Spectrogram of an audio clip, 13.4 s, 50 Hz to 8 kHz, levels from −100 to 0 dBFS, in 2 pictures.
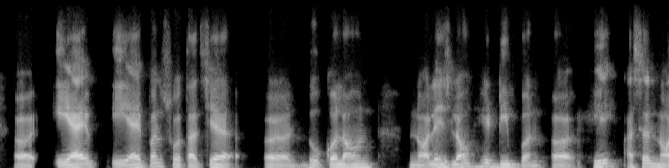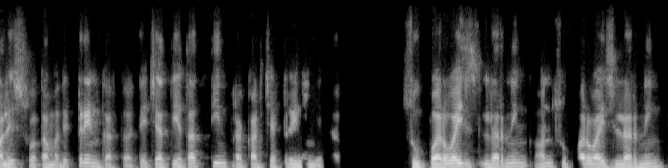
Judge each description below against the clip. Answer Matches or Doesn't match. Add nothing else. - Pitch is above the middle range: Doesn't match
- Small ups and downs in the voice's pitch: Doesn't match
